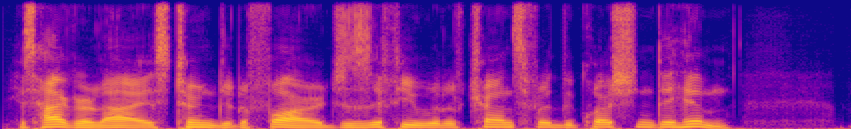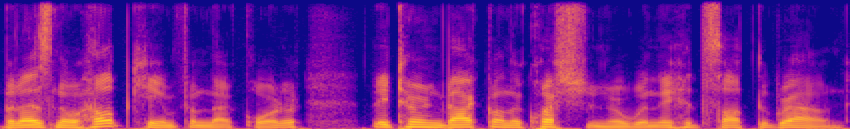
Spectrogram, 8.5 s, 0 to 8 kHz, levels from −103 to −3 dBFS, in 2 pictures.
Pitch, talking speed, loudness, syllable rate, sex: 120 Hz, 255 wpm, -19 LUFS, 6.3 syllables/s, male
